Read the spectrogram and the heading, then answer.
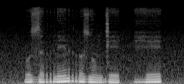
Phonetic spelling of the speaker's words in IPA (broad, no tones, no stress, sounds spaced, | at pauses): ʊ z ə r ẽ r ʊ z õ ɡ e | ɦ e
